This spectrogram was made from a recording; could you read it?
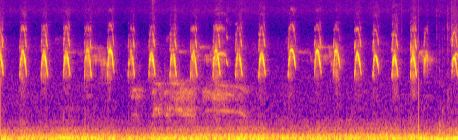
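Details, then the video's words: Nest-bound kingfisher chick, in pain after being stepped on by its parent, utters a rapid train of sharp arched chirps, about three per second. Faint lower murmurs come midway over a steady low rumble. "Anak Tengkek Terinjak Induknya Hingga Kesakitan - Baby Kingfisher bird nest"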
